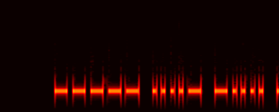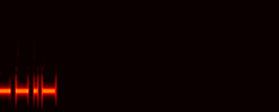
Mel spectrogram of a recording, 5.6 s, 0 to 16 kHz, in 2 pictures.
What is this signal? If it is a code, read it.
Morse code, heard as a keyed tone, about 27 wpm, 700 Hz. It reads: 046Q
